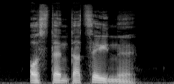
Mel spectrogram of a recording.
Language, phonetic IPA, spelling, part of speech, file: Polish, [ˌɔstɛ̃ntaˈt͡sɨjnɨ], ostentacyjny, adjective, Pl-ostentacyjny.ogg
